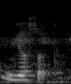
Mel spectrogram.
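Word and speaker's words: 여섯: एस की तरह लिखेंगे सिक्स धासत ये है योसत योसत यो सोत योसत सेवन इल्लगो इगो इल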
